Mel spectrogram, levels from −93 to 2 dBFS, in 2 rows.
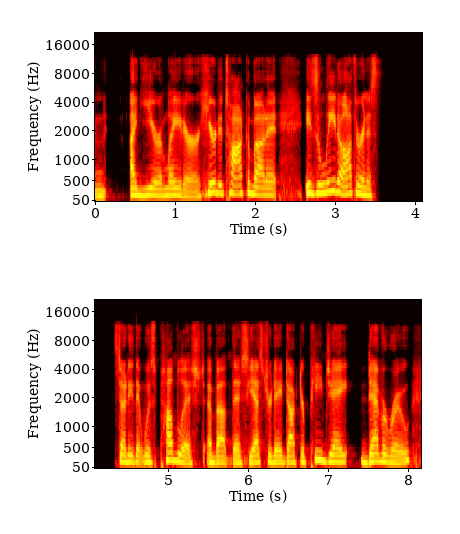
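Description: At 3.49 s, right after "lead author in a", the speech stops for a call audio freeze that lasts until 4.35 s, when it resumes with "that was published about". The likely cause is packets held up in transit, leaving the jitter buffer empty. A brief fading buzz or hiss continues the last sound, then about 0.74 s of silence follows, and nothing is lost, only delayed. On a spectrogram, a short smeared tail drops into a blank column. The audio above it is cut off near 12 kHz, consistent with an Opus call path.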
